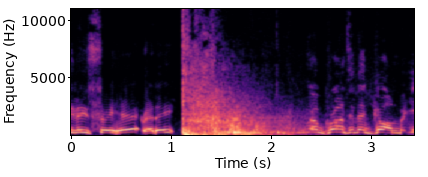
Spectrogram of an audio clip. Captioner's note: bang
